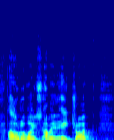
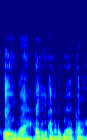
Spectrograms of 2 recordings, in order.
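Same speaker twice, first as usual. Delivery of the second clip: much higher, rushed fake innocence; mock innocent defender; 12 semitones higher, faster than usual. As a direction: squeak it out like a guilty player playing dumb. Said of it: "I was like".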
